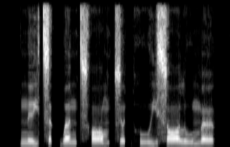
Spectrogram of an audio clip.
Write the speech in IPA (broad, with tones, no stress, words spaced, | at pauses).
n̪e˧jt͡sɐ˨k̚wɐ˧n t͡sʰɔː˨˩m t͡sɵ˨t̚huː˧j sɔː˧luː˨˥mœː˨k̚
